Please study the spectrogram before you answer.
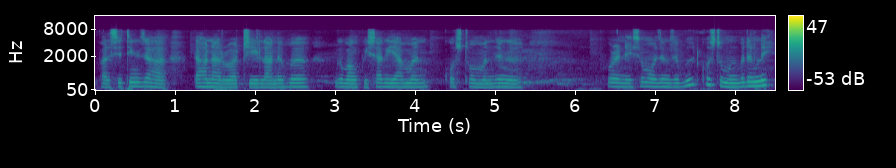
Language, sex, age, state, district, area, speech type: Bodo, female, 45-60, Assam, Kokrajhar, rural, spontaneous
